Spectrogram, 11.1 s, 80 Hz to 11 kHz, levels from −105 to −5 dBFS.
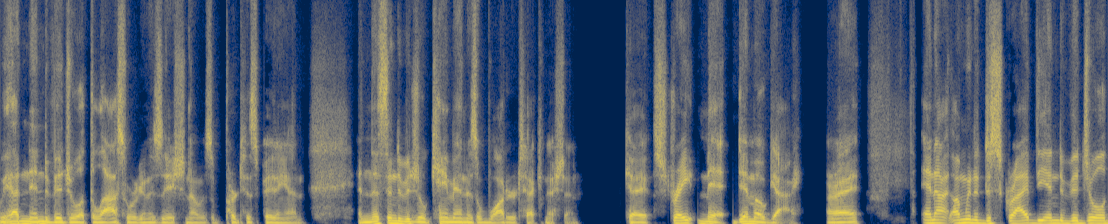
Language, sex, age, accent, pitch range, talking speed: English, male, 30-49, American, 95-115 Hz, 195 wpm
